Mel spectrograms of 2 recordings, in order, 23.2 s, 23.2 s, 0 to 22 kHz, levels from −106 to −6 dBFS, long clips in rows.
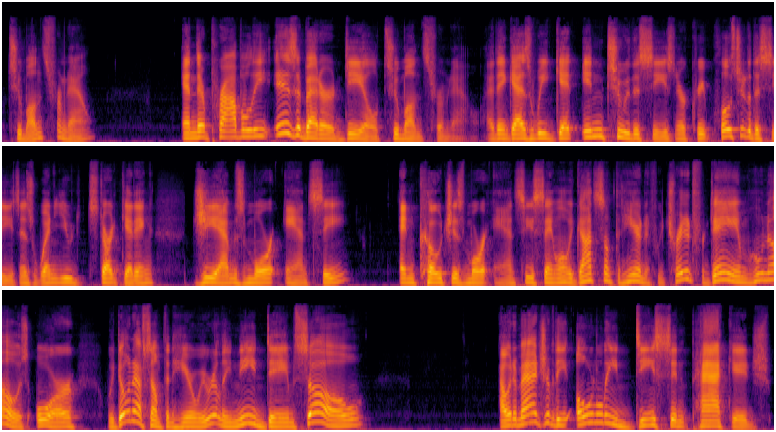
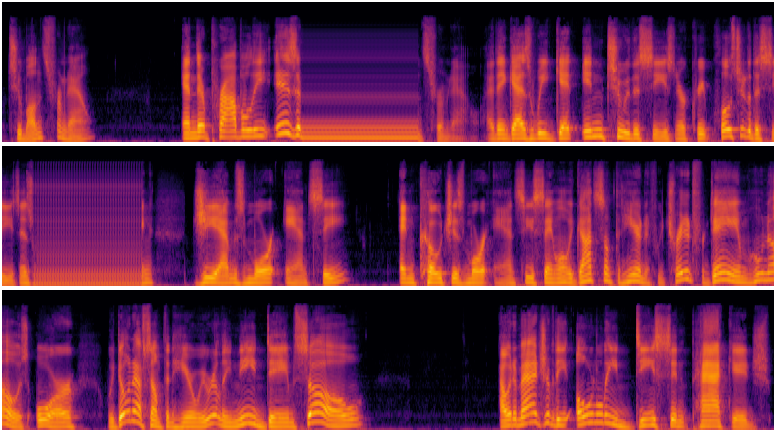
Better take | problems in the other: first | audio freezing; at 3 s for 1 s and at 8 s for 1 s

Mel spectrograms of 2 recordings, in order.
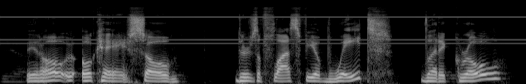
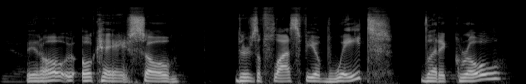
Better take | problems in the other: second | high-pitched whine; noticeable; throughout; 9.5 kHz, 15 dB below the speech

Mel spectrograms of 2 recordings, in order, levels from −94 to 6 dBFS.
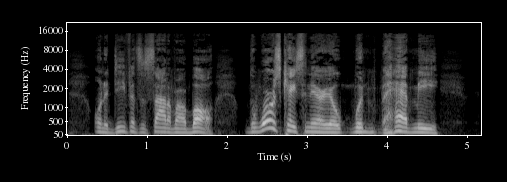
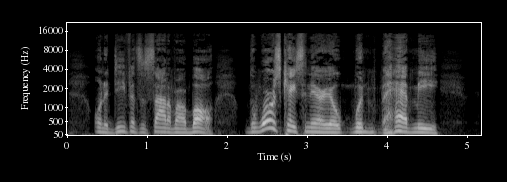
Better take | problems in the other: neither | none

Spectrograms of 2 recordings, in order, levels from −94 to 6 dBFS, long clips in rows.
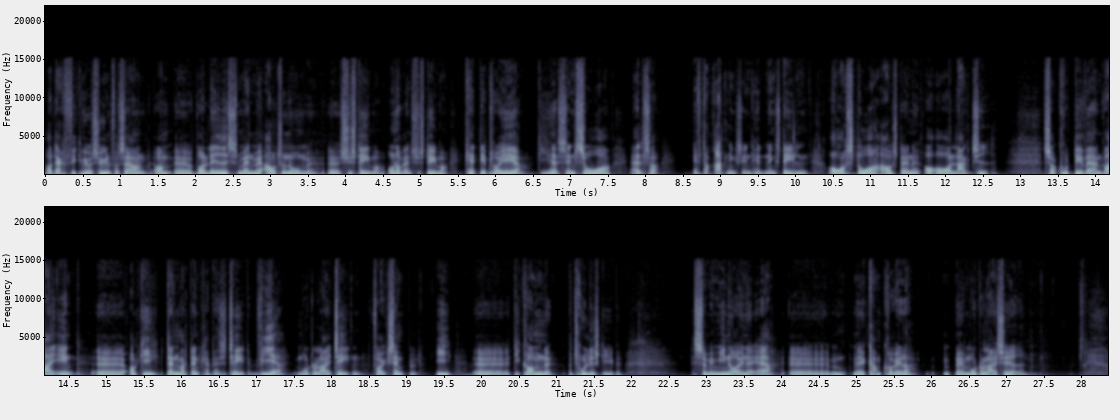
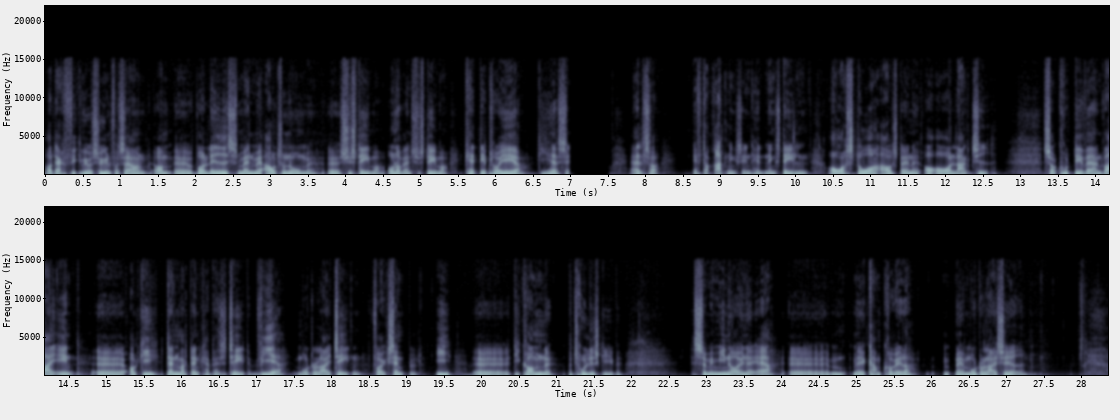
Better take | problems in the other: first | audio cutting out; at 7 s for 0.5 s

